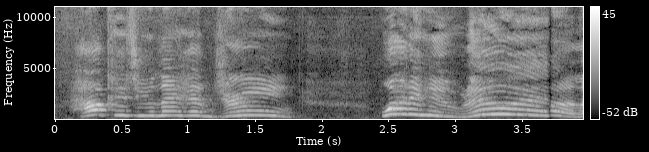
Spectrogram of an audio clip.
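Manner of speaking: high, whiny mock outrage; mocking whiny women. Narrator mocking the vodka women's fake outrage, high and whiny. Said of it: "these two bitches with the vodka were like".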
